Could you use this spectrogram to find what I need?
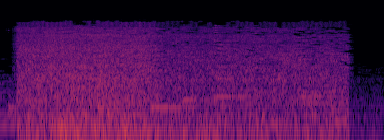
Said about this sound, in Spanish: Si visitas la costa de Chiapas, las cascadas de Toquián y las nubes te permitirán una experiencia única desde el agua que vierte, desde las montañas del volcán Tacaná.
